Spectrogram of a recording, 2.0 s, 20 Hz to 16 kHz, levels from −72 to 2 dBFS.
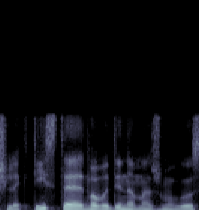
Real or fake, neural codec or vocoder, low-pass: fake; codec, 16 kHz, about 1 kbps, DyCAST, with the encoder's durations; 7.2 kHz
